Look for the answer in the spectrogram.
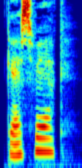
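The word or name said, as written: GASVÆRKER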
